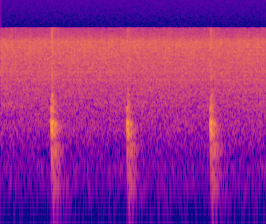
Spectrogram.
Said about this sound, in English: That was a quite a loud knock, because my microphone's actually on the table.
